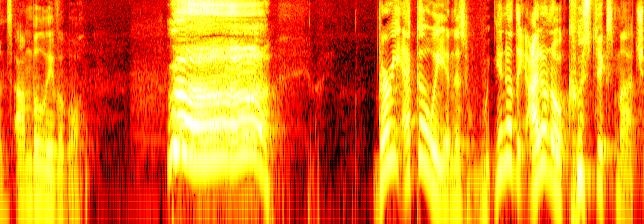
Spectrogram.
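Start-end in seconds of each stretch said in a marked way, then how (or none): 1.7-2.7 high, loud imitated scream; mock scream. Imitating fans screaming in the bathroom, mock scream. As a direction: drunk fan's bellow in an echoing bathroom. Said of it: "screaming at the top of your fucking lungs".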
